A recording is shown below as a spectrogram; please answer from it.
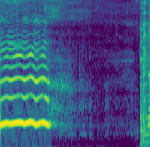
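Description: A woman's drawn-out "whoo!" of delight, rising steeply in pitch and then held with a slight waver for about half a second, followed by quiet until speech starts near the end.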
